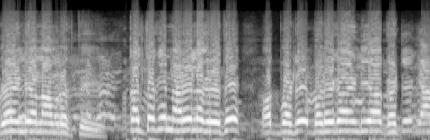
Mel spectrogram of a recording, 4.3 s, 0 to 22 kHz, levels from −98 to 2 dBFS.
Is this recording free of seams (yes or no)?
no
